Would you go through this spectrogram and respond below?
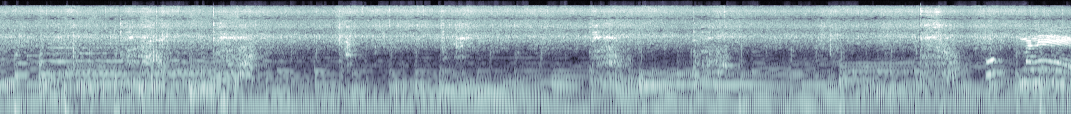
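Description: Banana flower frying and being stirred in a pan, with continuous sizzle and scraping stir sounds close by throughout. Faint hints of voice sit beneath.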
